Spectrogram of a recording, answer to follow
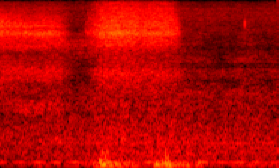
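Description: A person's breath close to the microphone: a short hiss at the start, then a longer breathy hiss from about a second in, with two soft low bumps.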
